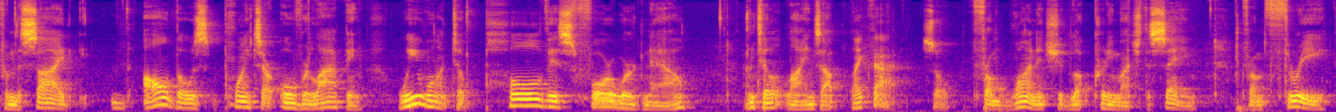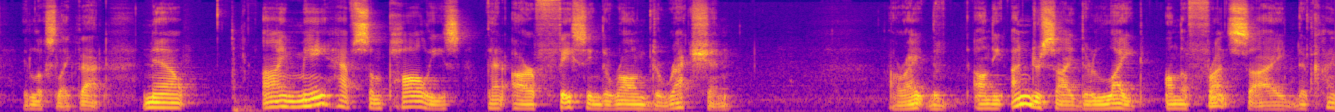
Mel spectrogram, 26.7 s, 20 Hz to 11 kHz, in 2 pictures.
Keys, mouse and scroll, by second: 4.4 scroll up 1, 4.6-5.9 drag, 9.8 KP_1, 12.4 KP_3, 15.7 KP_1, 19.9-21.7 middle drag.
